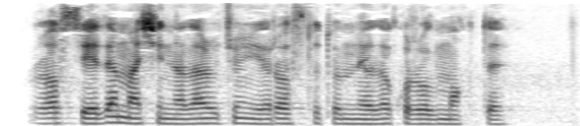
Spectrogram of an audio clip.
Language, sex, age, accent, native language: Uzbek, male, 18-24, Namangan, Uzbek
